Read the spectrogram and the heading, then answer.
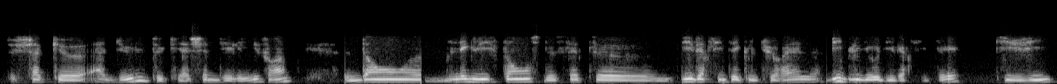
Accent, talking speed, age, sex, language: French, 85 wpm, 50-69, male, French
